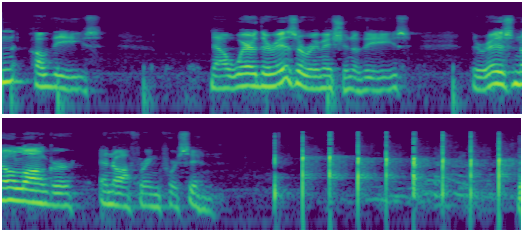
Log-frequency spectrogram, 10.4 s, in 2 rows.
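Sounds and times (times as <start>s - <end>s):
speech: 0.0s - 1.1s, 2.1s - 7.4s
audience clapping in unison to applaud the Lord: 7.9s - 10.3s.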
